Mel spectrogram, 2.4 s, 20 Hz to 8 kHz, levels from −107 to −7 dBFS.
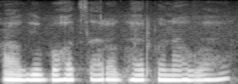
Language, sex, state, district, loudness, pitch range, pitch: Hindi, female, Jharkhand, Deoghar, -11 LUFS, 180-185 Hz, 185 Hz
